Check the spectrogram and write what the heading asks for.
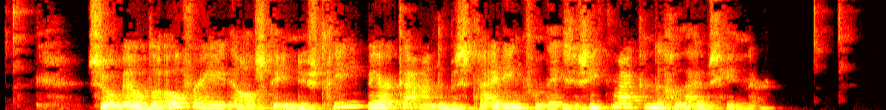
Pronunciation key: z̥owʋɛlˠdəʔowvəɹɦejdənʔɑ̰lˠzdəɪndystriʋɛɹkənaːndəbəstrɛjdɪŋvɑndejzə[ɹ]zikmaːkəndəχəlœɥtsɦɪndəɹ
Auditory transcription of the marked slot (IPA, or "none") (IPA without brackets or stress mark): none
